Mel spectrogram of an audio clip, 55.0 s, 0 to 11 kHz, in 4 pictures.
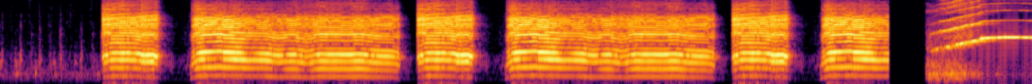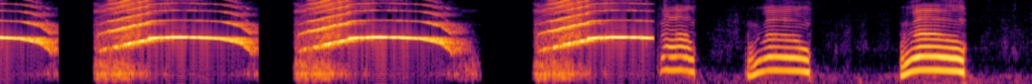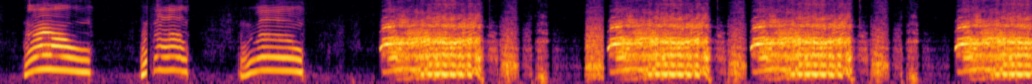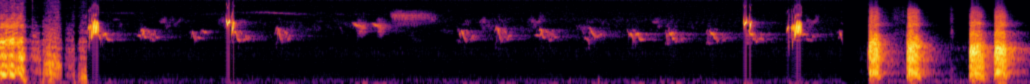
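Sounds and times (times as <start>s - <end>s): animal calls: 0.0s - 11.8s, 20.9s - 23.1s, 23.7s - 24.6s, 25.8s - 26.8s, 27.8s - 28.8s, 29.4s - 30.1s, 30.7s - 31.6s, 32.6s - 42.8s, 44.3s - 44.5s, 51.2s - 52.2s
faint high chirps: 42.5s - 45.2s, 45.9s - 52.3s.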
